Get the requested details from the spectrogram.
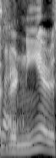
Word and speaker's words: Tavernier: Jag uttalar Marcus Tavernier. Är det så man säger? – Tavernier skulle jag säga, men du ska absolut inte lita på min.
